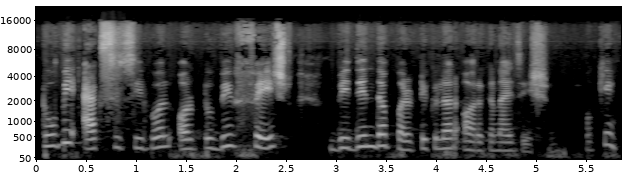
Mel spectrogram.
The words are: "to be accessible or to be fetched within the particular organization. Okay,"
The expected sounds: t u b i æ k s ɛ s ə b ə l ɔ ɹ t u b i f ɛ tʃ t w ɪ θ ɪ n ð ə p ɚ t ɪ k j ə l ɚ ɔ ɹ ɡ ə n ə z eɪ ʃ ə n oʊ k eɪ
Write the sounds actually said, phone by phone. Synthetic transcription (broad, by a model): t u b i æ k s ɛ s ə b ə l ɔ ɹ t u b i f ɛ s t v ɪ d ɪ n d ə p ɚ t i k j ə l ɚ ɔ ɹ ɡ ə n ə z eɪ ʃ ə n oʊ k eɪ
